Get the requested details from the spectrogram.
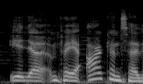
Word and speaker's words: Arkansas: Ell és d'Arkansas, però és que no vull dir Arkansas així, perquè no es pronuncia així. – Ah, no? – Arkansas. – Jo he dit sempre, tota la vida he dit Arkansas.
